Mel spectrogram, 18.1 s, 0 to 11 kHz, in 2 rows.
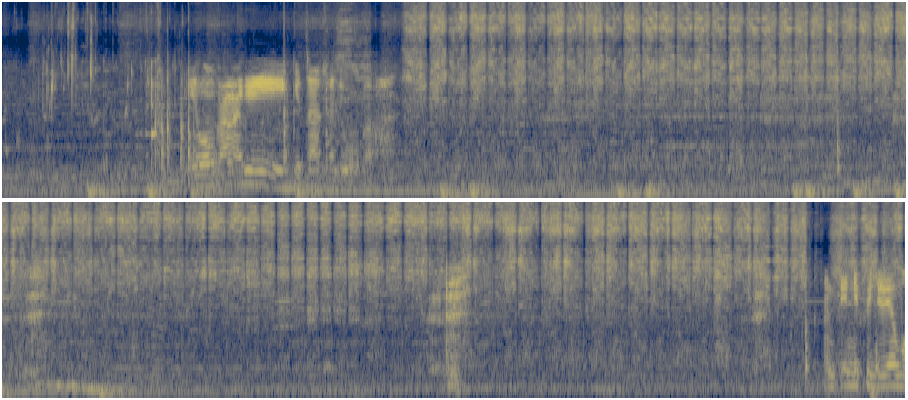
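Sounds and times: blade scraping on whetstone: 0:03.0 - 0:18.0.

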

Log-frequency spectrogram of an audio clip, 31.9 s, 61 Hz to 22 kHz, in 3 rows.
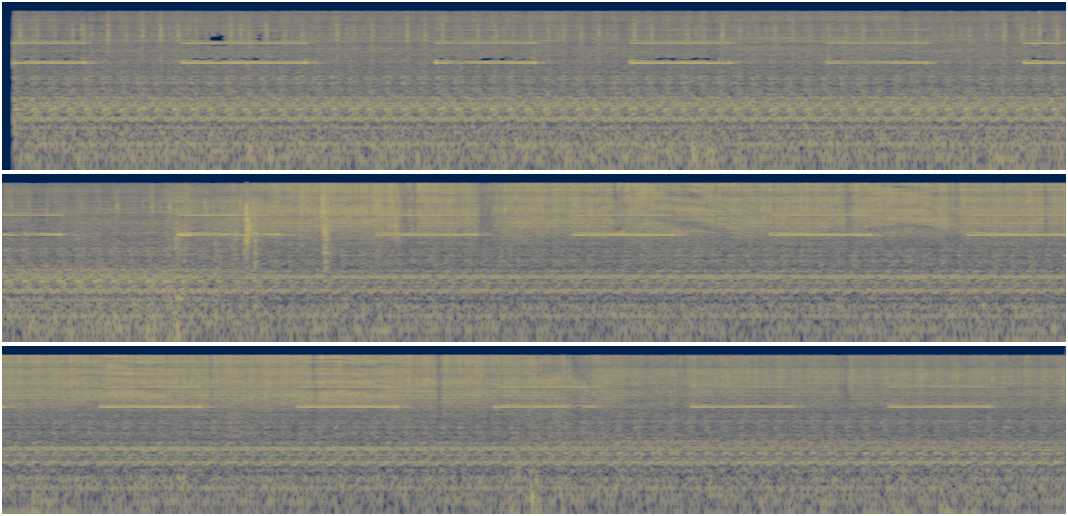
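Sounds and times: alarm buzzer beeping: 0:00.2 - 0:01.0, 0:06.3 - 0:07.4, 0:08.2 - 0:09.4, 0:10.2 - 0:11.3, 0:12.4 - 0:13.6, 0:14.2 - 0:27.5, 0:28.1 - 0:29.4, 0:30.1 - 0:31.3
printer humming: 0:00.2 - 0:31.9.

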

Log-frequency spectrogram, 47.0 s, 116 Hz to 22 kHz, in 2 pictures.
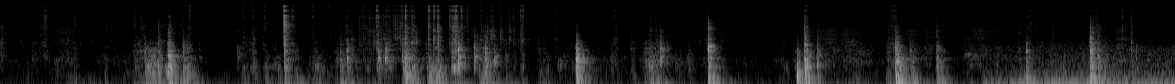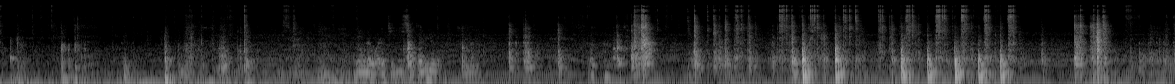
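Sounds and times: steady low rumble: 0:29.5 - 0:31.6.

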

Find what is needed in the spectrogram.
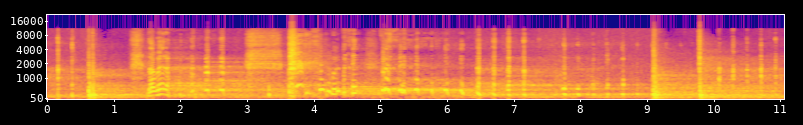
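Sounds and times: loud knock: 0:00.6 - 0:01.2, 0:09.0 - 0:10.6.

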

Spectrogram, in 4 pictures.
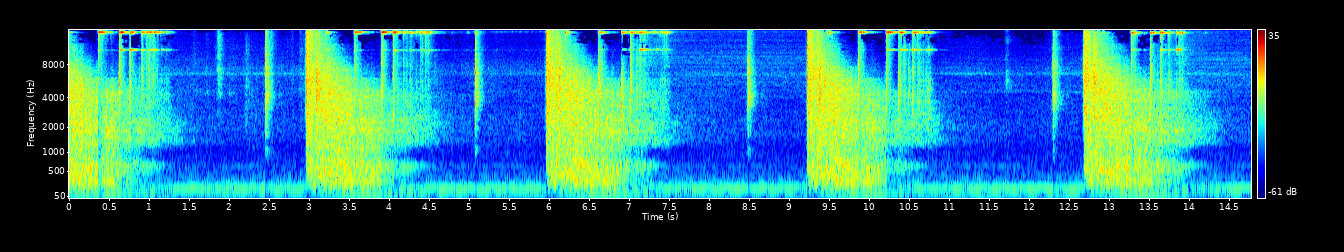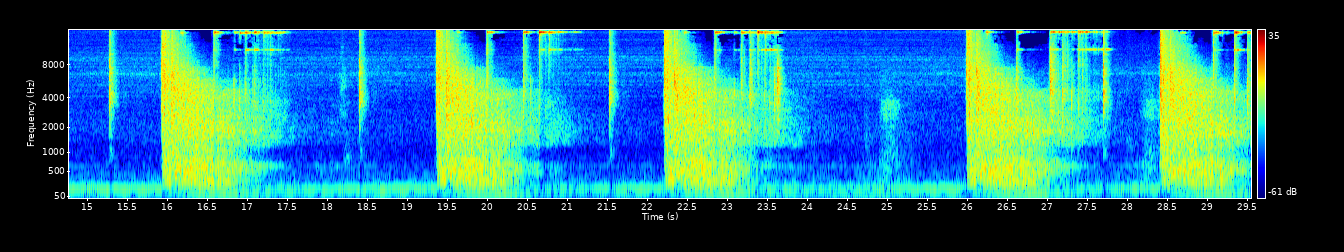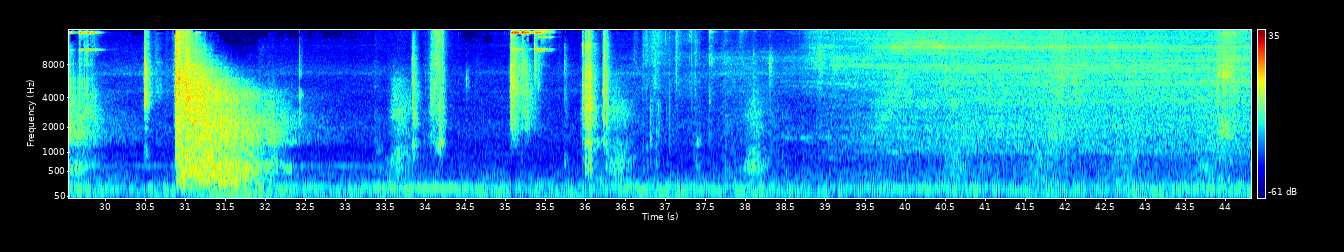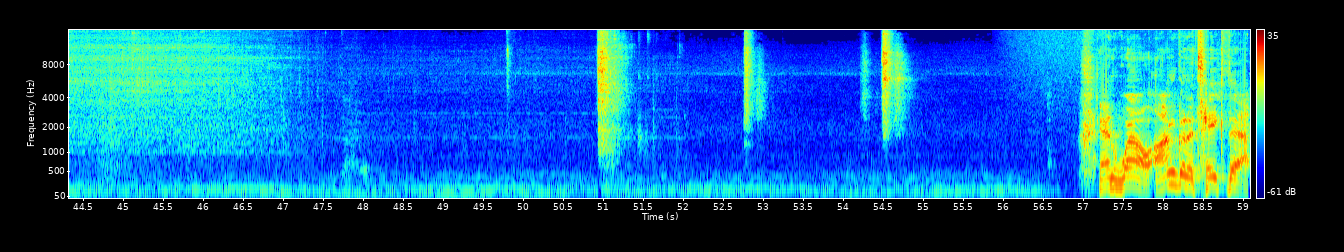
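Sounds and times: gunshots echoing indoors: 0:00.0 - 0:00.8, 0:03.0 - 0:04.0, 0:06.0 - 0:07.0, 0:12.7 - 0:14.1, 0:15.9 - 0:16.9, 0:19.4 - 0:20.4, 0:22.2 - 0:23.3, 0:26.0 - 0:27.2, 0:28.4 - 0:29.7, 0:30.8 - 0:32.4.

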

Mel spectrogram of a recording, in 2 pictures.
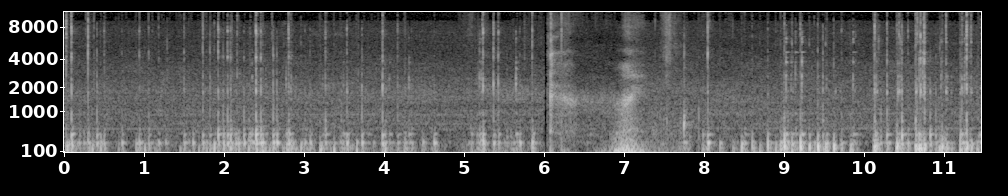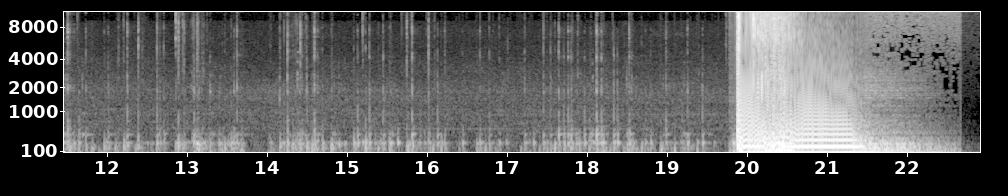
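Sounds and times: loud distorted blast: 0:19.8 - 0:22.7.

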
